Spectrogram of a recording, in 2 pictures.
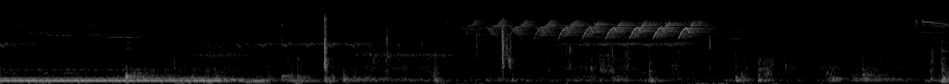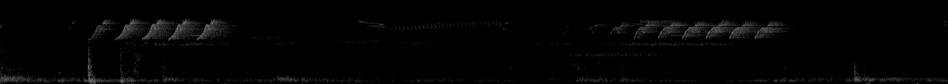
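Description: A songbird singing three quick trills of high, rapidly repeated notes, a few seconds apart, with fainter bird calls between. A low steady hum fades out about two seconds in.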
